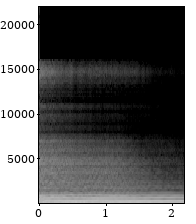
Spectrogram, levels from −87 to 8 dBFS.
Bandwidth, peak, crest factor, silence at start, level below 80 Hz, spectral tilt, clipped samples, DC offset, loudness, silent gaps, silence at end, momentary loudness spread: 16 kHz; -8 dBFS; 8 dB; 0 s; -36 dBFS; -7 dB/octave; under 0.1%; under 0.1%; -18 LUFS; none; 0 s; 2 LU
